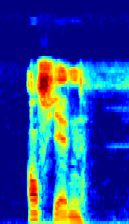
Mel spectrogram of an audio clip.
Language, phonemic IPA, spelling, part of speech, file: French, /ɑ̃.sjɛn/, ancienne, adjective, Fr-ancienne.ogg
- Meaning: feminine singular of ancien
